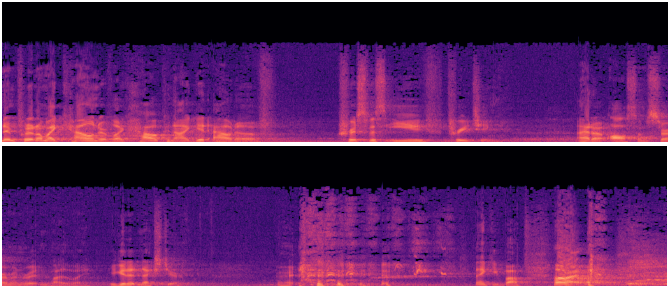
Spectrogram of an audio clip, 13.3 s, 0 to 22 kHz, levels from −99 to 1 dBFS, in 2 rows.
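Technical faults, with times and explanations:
11.81 to 12.94 s, CD scratch ticks: seven sharp little ticks land in just over a second, roughly six a second, the longest about 3 ms. That steady spacing is the giveaway. A scratch or blemish on the disc wipes out more data than error correction can rebuild, and it comes round once per revolution. The player then patches over or mutes those samples, and each repair is heard as a brief click or micro-dropout in the sound.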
